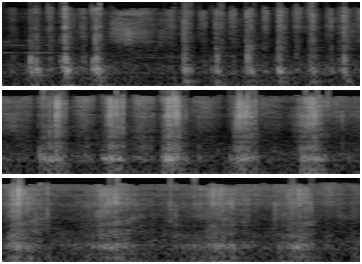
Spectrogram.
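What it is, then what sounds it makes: Looped-pile textile rug. Fingernails scratch and scrape the looped pile of a blue and cream geometric floor rug, and a hand drags across its surface. A run of quick, dry scratches gives way to slower, longer rasping drags, muffled and low with a faint brighter hiss on each stroke.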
